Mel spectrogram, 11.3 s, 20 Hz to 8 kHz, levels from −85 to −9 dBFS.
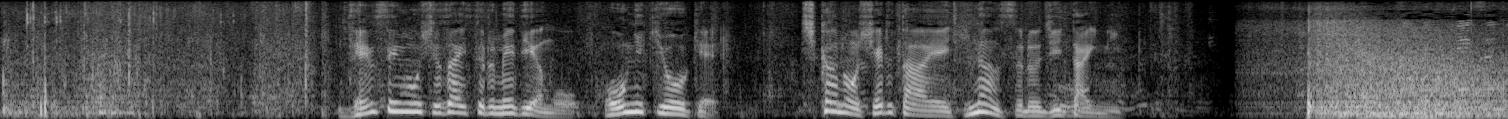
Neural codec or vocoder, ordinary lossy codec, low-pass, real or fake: none; none; none; real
